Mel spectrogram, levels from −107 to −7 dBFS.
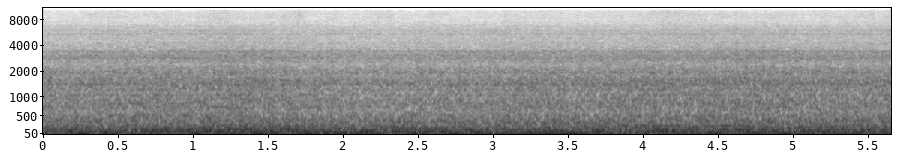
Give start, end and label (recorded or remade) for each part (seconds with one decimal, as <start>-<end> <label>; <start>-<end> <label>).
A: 0.0-5.7 recorded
